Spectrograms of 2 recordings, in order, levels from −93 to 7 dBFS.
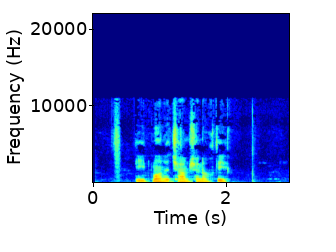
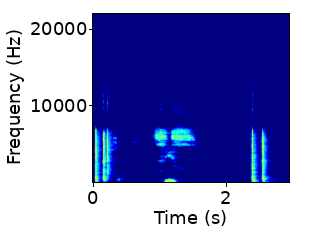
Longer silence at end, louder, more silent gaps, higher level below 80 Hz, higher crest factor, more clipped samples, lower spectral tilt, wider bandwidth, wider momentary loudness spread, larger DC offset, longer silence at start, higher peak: first, 0.95 s vs 0.35 s; first, -27 LUFS vs -33 LUFS; second, none vs 0.55-0.89 s, 1.59-2.37 s; first, -48 dBFS vs -86 dBFS; second, 22 dB vs 30 dB; neither; first, -5.5 dB/octave vs -1 dB/octave; about the same, 11.5 kHz vs 12 kHz; about the same, 16 LU vs 18 LU; neither; first, 0.3 s vs 0.05 s; about the same, -6 dBFS vs -6 dBFS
